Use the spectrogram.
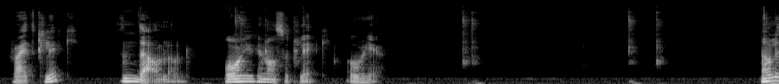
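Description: Nothing goes wrong here at any point, so there's no technical fault to walk through in this audio.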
